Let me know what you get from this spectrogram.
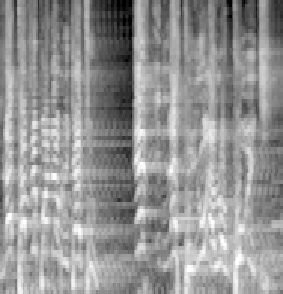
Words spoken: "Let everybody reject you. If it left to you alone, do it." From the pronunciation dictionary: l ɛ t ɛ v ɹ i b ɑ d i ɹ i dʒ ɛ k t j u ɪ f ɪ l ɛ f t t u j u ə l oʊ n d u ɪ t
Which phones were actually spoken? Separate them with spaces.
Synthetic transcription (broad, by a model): l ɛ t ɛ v ɹ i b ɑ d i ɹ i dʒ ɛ t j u ɪ f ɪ l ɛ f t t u j u ə l oʊ n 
